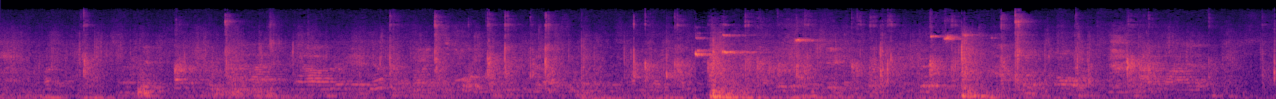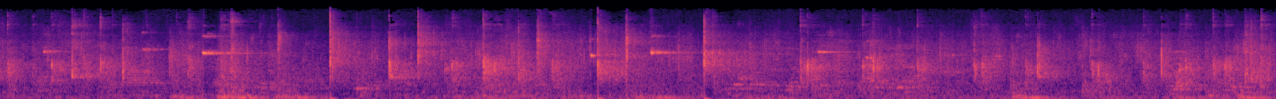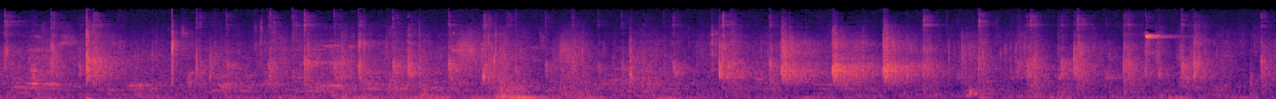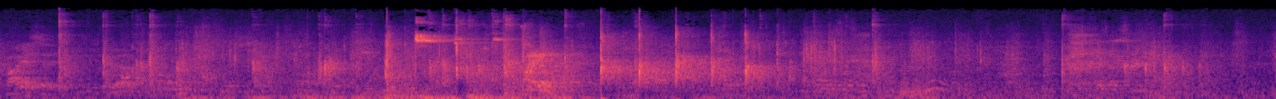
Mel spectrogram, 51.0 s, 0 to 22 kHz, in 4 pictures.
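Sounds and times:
table tennis balls clicking: 3.8 - 47.4
short high squeaks: 14.2 - 15.3, 18.6 - 19.7, 42.4 - 43.5.

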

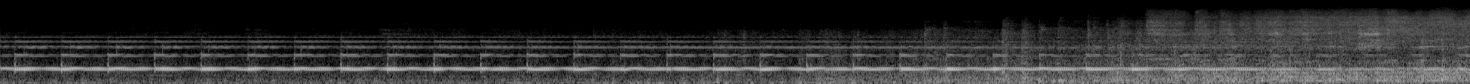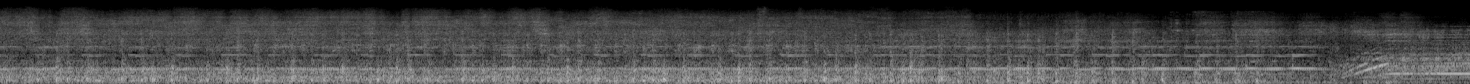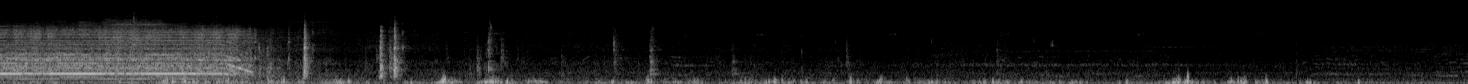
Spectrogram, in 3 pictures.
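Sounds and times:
level crossing bell ringing: 0.0 - 12.6
train wheels on rails: 1.5 - 38.7.

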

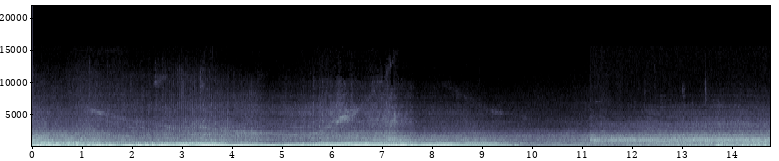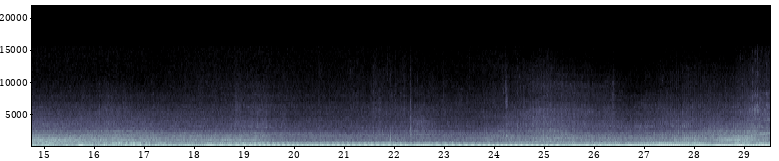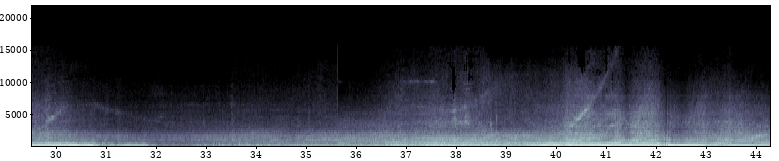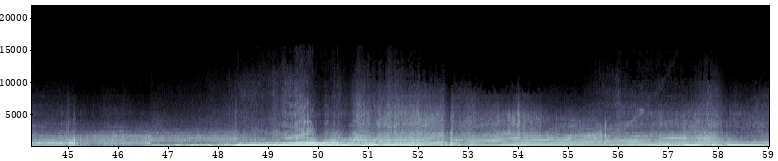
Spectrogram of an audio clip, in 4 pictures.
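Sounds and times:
car engine revving: 36.0 - 59.0
car accelerating through upshifts: 36.1 - 59.0.

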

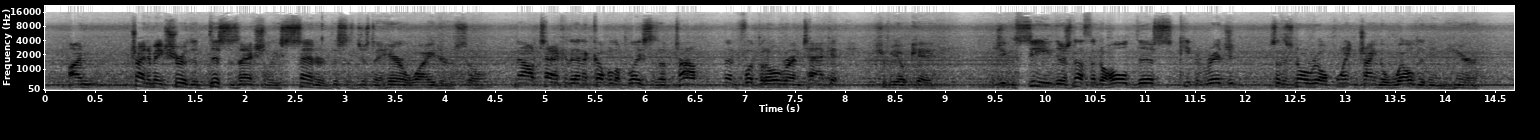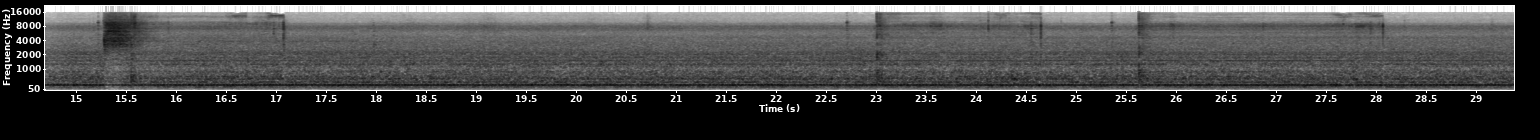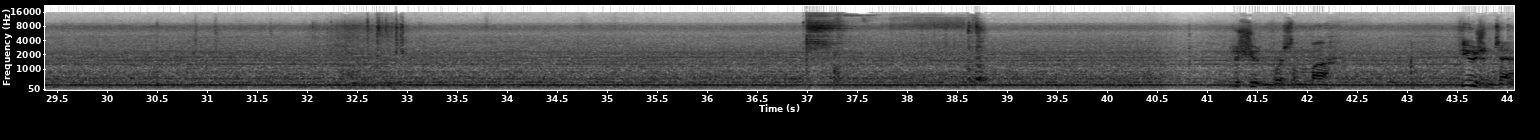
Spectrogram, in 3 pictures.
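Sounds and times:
welder humming: 15.2 - 19.3, 22.6 - 30.6, 36.9 - 39.0.

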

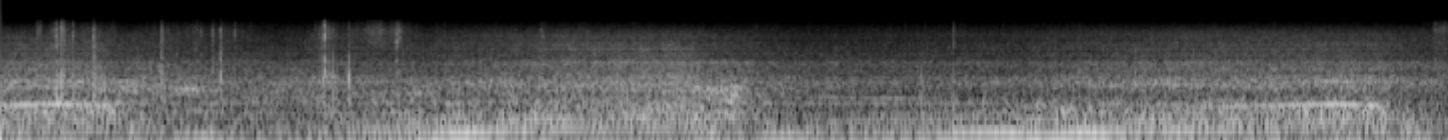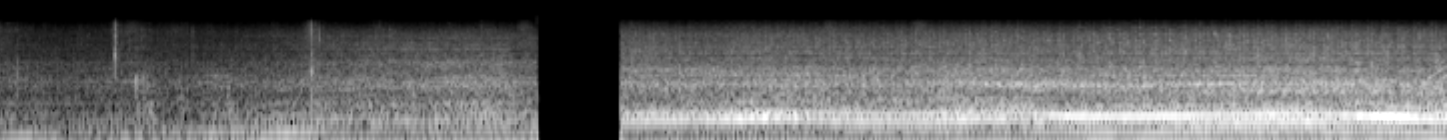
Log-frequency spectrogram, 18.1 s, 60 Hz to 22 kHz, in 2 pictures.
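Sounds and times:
off-road vehicle engine revving: 2.7 - 4.6, 6.0 - 8.9, 10.6 - 18.0.

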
